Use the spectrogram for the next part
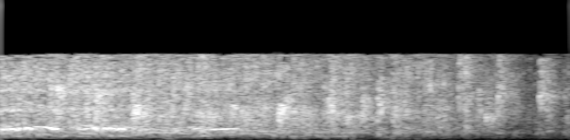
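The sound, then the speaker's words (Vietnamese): A crowd bursts into steady applause, a dense wash of many hands clapping at once that holds for a few seconds and then thins slightly toward the end, with faint voices mixed in. “Hay vậy ta, giỏi, cho tràng pháo tay.”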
